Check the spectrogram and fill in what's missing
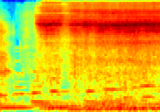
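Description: A human voice imitates a spraying sound with a sustained, breathy hiss that starts after a brief vocal lead-in and carries on steadily for over a second, close to the microphone.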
